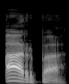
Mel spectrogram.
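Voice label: "arpa", Italian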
